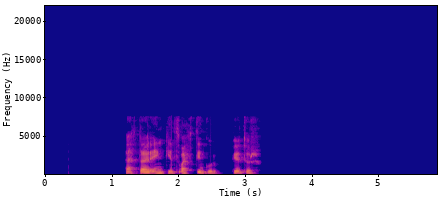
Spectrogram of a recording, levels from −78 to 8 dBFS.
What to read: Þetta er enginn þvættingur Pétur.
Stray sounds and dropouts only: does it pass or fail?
pass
